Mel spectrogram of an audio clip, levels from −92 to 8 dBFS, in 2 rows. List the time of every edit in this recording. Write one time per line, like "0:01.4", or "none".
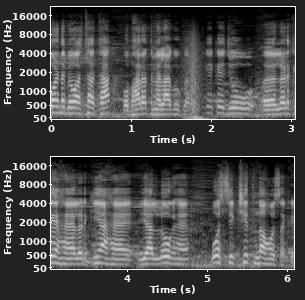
0:02.1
